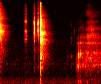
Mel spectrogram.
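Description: A can of carbonated blackberry lemonade flavored yerba mate drink cracks open: a few sharp metallic clicks ending in one loud pop, then a short fizzing hiss that rises and lingers.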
